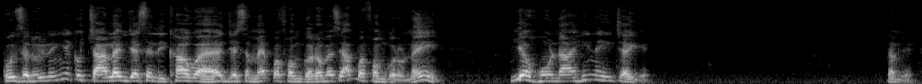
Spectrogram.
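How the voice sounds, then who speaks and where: Slightly husky man coaching acting. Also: fairly high pitch, lively intonation, normal speed, long pauses, a little mellow. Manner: emphatic, repeats phrases, frequent rhetorical check questions. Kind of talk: informal acting lesson to camera.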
